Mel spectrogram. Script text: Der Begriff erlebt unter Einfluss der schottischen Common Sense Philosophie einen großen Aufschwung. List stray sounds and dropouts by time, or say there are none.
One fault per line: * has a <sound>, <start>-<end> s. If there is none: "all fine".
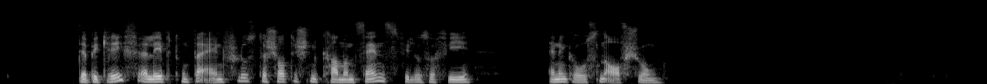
all fine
